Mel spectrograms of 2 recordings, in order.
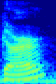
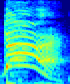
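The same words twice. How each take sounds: First: It is said calmly without screaming. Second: It is screamed loudly.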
